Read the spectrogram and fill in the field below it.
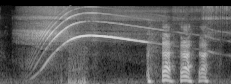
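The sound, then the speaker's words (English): A loud whistle sound effect swoops steeply upward in pitch, then holds a bright, steady high tone for over a second. Three short voice-like bursts sound beneath it near the end. “I am a skeptic whistle.”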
